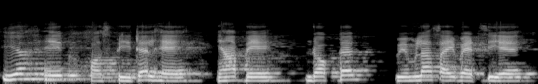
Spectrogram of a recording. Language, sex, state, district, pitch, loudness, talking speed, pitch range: Hindi, male, Bihar, Saran, 175 Hz, -12 LUFS, 135 wpm, 170-210 Hz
